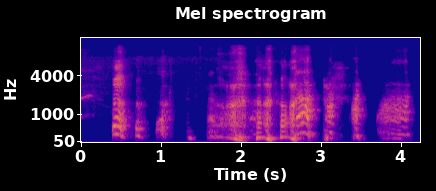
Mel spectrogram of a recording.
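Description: Laughter: a string of short, choppy bursts of laughing after a joke about killing a carp.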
